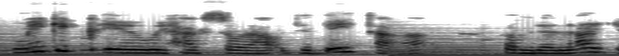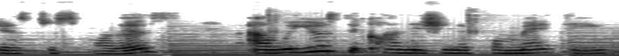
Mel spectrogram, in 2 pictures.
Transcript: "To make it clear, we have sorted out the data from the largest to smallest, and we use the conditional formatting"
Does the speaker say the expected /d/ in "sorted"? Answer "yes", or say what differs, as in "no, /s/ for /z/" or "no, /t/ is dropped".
no, /d/ is dropped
